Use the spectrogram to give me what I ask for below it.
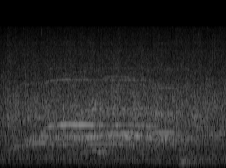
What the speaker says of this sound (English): Greg Lancette, and a round of applause again for Shawnee Davis,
